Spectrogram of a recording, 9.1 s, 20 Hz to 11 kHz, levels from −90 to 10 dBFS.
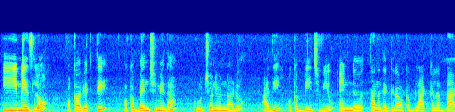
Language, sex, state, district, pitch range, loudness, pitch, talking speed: Telugu, female, Andhra Pradesh, Srikakulam, 215-240 Hz, -22 LUFS, 230 Hz, 145 wpm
